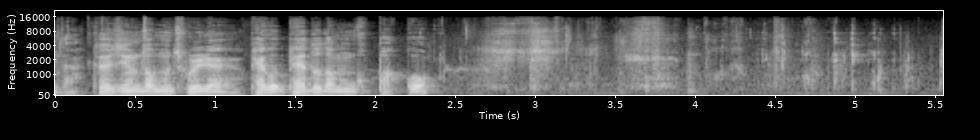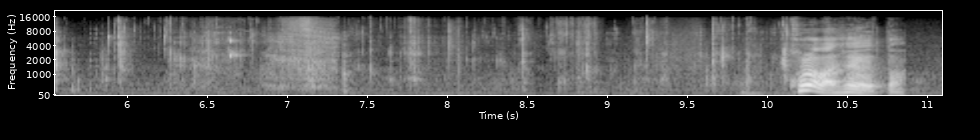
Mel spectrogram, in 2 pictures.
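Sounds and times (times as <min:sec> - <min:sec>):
soft crunches and mouth clicks: 0:02.4 - 0:10.2
person chewing pizza: 0:02.4 - 0:10.6.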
